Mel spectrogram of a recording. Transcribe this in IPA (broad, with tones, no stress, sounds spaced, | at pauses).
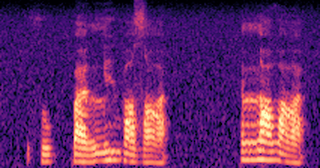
θ u˨ pː a˨ lː i˦ β i˨ zˤ a˨ | lː a˦ ðˤ a˨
